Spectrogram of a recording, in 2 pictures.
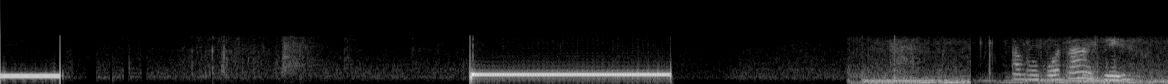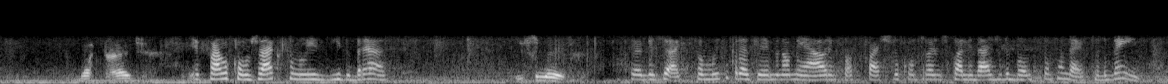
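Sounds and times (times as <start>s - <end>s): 
telephone tones during a call transfer: 0.0s - 0.6s, 4.7s - 6.8s
speech: 10.6s - 11.5s, 12.5s - 15.7s, 16.8s - 23.3s.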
